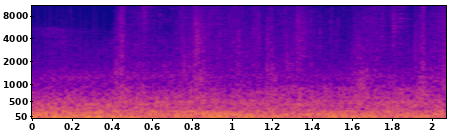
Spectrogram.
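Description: A fire crackles in a brazier.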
